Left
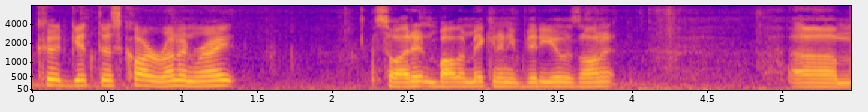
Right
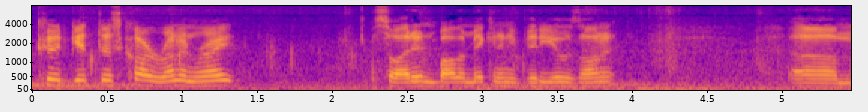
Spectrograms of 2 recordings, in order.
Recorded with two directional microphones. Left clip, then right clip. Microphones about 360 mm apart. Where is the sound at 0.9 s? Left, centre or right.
Left.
